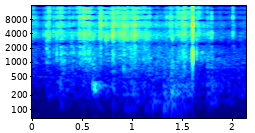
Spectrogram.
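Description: A dog tearing and chewing at a gift's wrapping paper: irregular crinkling and ripping of paper, with one sharp click about one and a half seconds in.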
